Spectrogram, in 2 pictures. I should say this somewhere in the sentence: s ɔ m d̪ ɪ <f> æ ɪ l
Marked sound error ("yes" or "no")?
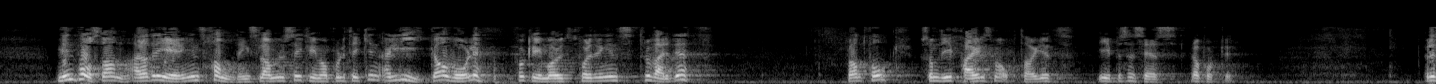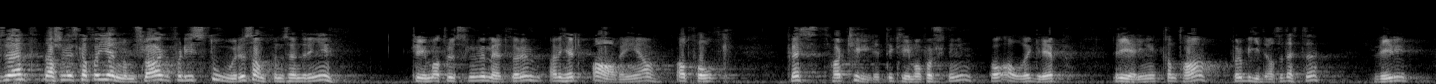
no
